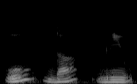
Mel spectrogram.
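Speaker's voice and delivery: उदग्रीव very slowly, syllable by syllable, soft; slow spelled out. Shown as a demonstration. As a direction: spell out उदग्रीव carefully as उ-द-ग्री-व. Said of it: "ये मतलब बता दे रहा हूँ".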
